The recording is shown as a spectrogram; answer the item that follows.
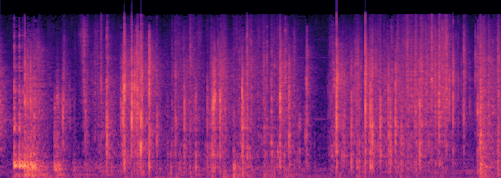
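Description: Thin plastic ration pouch crinkling and rustling as hands work it open and pull out a clear zip-lock bag of packets. It is loudest just at the start, then keeps up as a run of irregular crackles.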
